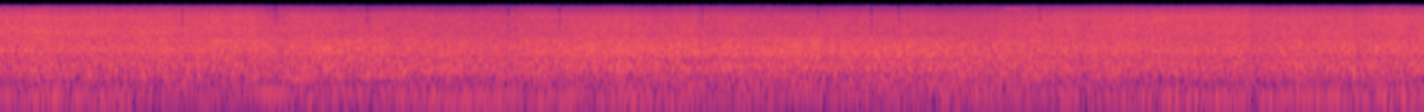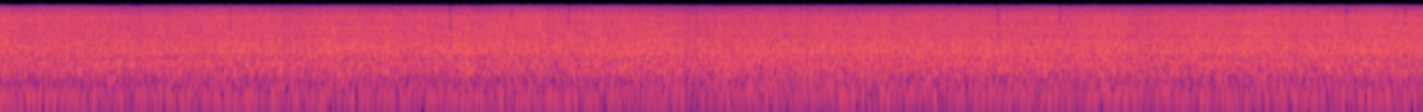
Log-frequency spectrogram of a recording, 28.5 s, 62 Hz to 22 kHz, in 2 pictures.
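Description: Caterpillar 340F UHD demolition excavator's Cat C9.3 diesel engine running steadily with its hydraulics working the long-reach boom, under a steady rushing hiss. There is a faint rise in pitch a few seconds in.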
